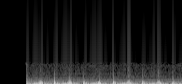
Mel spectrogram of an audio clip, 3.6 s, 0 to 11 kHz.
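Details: Regular low heartbeat thumps about 100 a minute over a steady hum, self-recorded heart sounds after eating; sound quality enhanced.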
